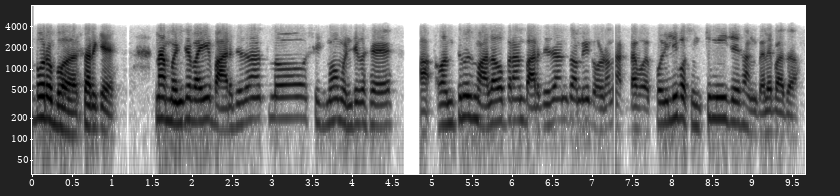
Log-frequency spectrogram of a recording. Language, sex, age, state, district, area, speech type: Goan Konkani, male, 18-30, Goa, Bardez, urban, conversation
